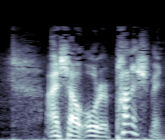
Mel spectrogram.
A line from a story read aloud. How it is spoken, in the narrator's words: exclaimed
